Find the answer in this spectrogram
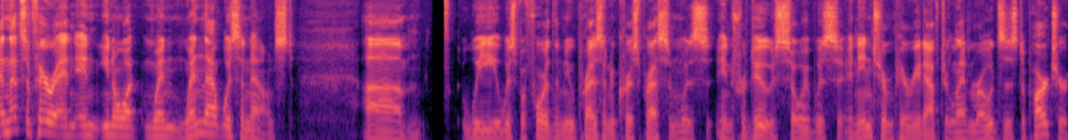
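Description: In a very clean recording with a silent background, a man with a Canadian accent and an unremarkable speaking voice talks fairly quickly at a medium pitch with lively intonation. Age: 50s. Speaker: sports radio host and former football communications staffer. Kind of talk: casual interview.

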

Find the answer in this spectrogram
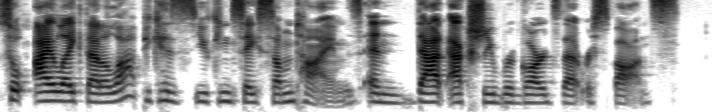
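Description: Bright and sharp in tone, a woman speaks with fairly even intonation and hardly any pauses. The recording is very clean and dry, close with no echo, over a silent background. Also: medium pitch for a woman, moderate pace. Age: 20s. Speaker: life coach. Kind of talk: casual chat.

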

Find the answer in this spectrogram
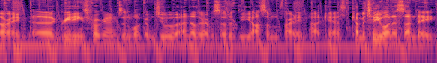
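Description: Music plays in the background as a gravelly man with a very deep, low pitch talks at a fairly quick pace with lively intonation. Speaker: podcast host. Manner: low-energy, smooth radio-style delivery.

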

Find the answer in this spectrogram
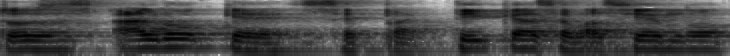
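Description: Somewhat breathy and fairly high-pitched, a man speaks at a moderate pace in a monotone, flat intonation with audible room echo. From Mexico, Tijuana. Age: 30s. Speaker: podcast host. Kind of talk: solo podcast monologue. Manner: halting, with fillers and repeated words.

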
